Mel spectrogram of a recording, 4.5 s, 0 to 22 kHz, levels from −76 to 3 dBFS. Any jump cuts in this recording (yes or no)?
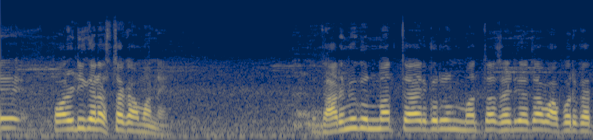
no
